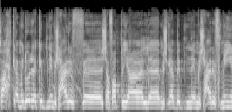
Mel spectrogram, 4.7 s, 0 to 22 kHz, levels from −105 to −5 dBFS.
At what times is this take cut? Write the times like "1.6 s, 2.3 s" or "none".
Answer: 3.3 s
